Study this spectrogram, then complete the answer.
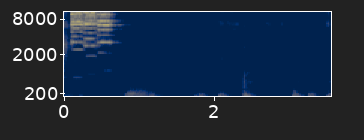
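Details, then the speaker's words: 7-inch FPV quad (TBS Source One, Spedix GS45 45A ESCs, GEPRC 2306 1600kv motors) after crash repair with wires soldered to pads, plugged into 4S: quick rising chime of high beeps then handling thumps; normal ESC startup. "Sounds like everything's started up. I do have the transmitter on. We got connection."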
